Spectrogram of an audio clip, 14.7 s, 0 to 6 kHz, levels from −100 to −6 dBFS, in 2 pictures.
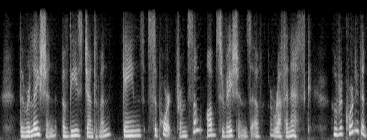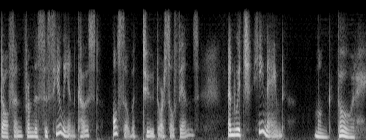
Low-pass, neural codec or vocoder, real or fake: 5.4 kHz; codec, 16 kHz, 0.7 kbps, FocalCodec; fake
